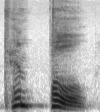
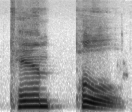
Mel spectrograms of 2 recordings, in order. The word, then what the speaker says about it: temple: um now the word temple temple that p l e sound is all it always tricks people okay temp pull now when you say the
